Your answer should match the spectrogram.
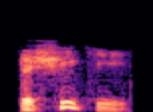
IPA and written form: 'dɑːʃɪkiː (Dashiki)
